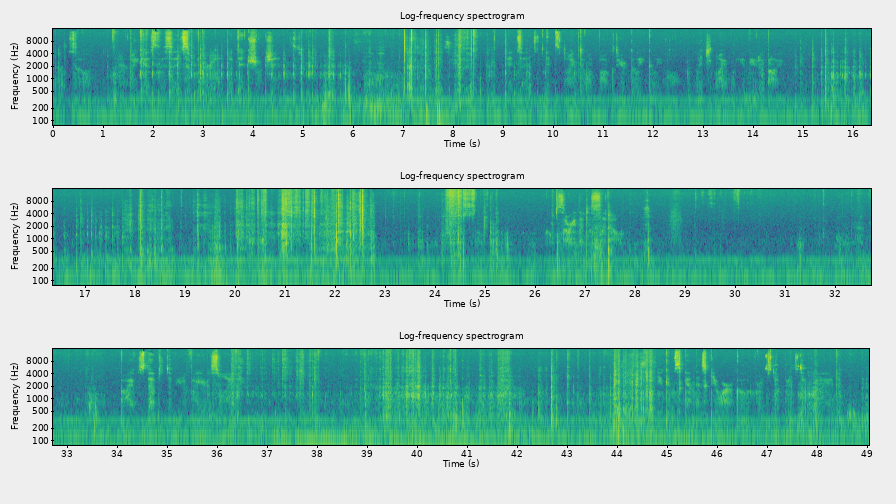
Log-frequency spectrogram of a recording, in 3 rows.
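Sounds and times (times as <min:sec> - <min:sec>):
box and cards handled rustling: 0:02.1 - 0:09.6, 0:14.9 - 0:25.6, 0:35.5 - 0:45.2.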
